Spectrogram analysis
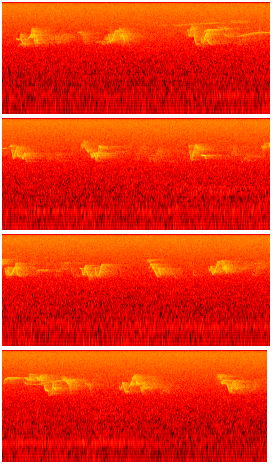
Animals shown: Red-eyed Vireo (Vireo olivaceus)
Eastern Wood-Pewee (Contopus virens)
Black-throated Green Warbler (Setophaga virens)

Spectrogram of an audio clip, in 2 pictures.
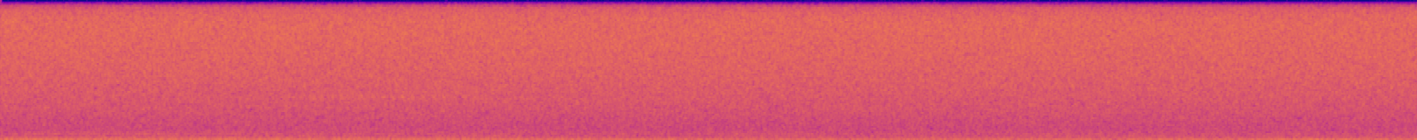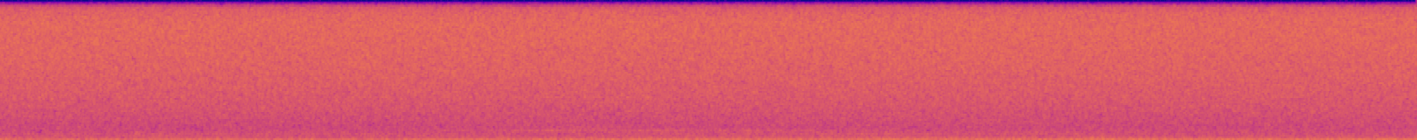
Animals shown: Dark-eyed Junco (Junco hyemalis)

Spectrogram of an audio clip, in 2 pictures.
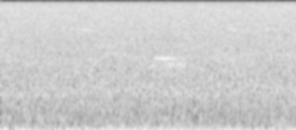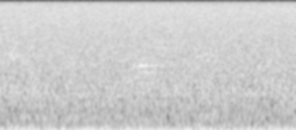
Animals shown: Wood Thrush (Hylocichla mustelina)

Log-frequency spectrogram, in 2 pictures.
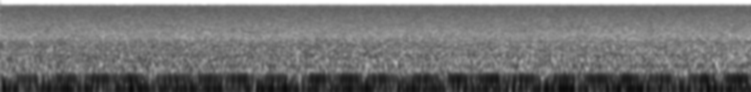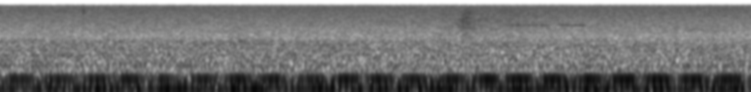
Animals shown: Black-throated Green Warbler (Setophaga virens)

